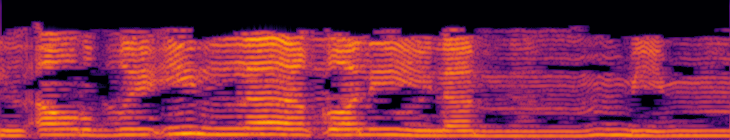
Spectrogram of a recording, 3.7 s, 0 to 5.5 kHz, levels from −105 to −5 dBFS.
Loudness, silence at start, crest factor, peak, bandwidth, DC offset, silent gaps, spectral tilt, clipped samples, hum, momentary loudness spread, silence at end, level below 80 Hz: -28 LUFS; 0 s; 18 dB; -12 dBFS; 4.8 kHz; under 0.1%; none; -7 dB/octave; under 0.1%; none; 12 LU; 0 s; -76 dBFS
